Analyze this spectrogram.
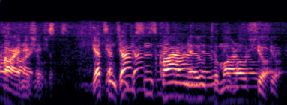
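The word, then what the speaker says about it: Carnu: Get some Johnson's car new tomorrow, sure. Car new is spelled C-A-R-N-U.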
